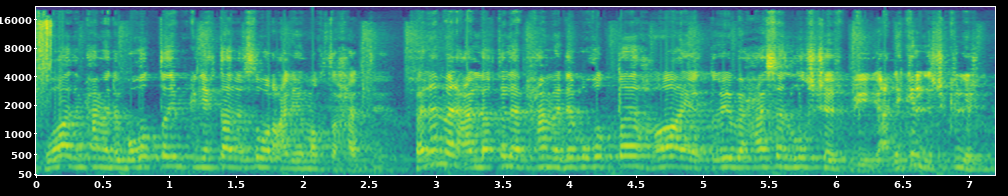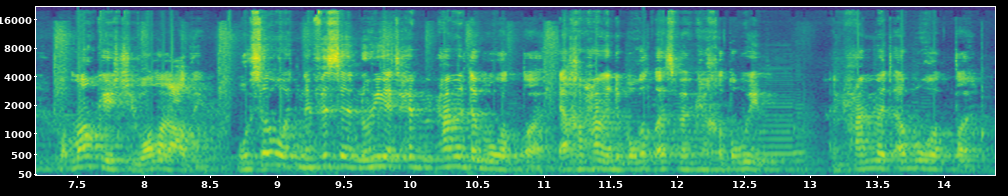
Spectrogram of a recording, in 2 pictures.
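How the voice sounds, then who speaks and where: A man's voice: high voice, a little mellow. A man with an Iraqi accent giving mocking, sarcastic reaction commentary. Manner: mocking, sarcastic, rapid-fire ranting. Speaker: commentary YouTuber. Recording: roomy, distant mic, music behind.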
